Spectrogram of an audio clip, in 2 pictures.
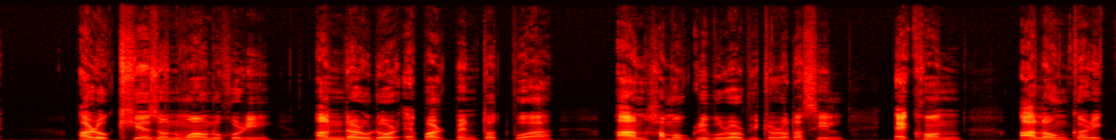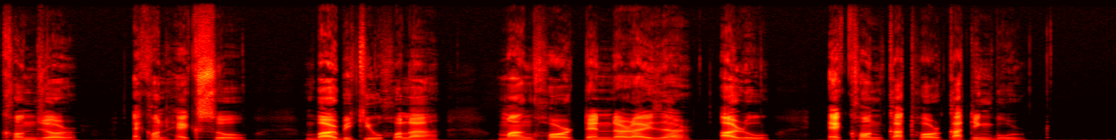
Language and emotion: Assamese, neutral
